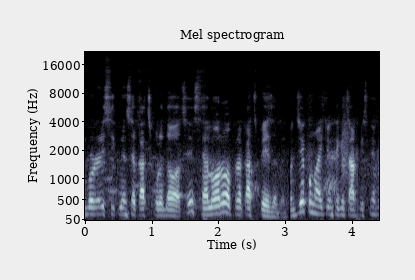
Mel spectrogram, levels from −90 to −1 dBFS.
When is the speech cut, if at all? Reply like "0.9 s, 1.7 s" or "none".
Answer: 3.1 s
